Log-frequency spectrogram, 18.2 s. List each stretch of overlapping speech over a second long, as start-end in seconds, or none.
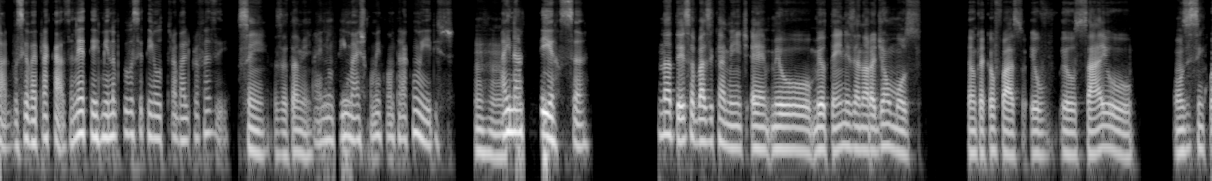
none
